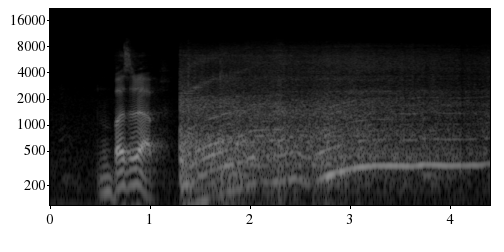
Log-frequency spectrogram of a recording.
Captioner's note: whirring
